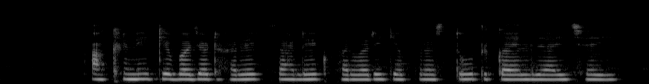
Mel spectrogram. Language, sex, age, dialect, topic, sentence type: Magahi, female, 41-45, Western, banking, statement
